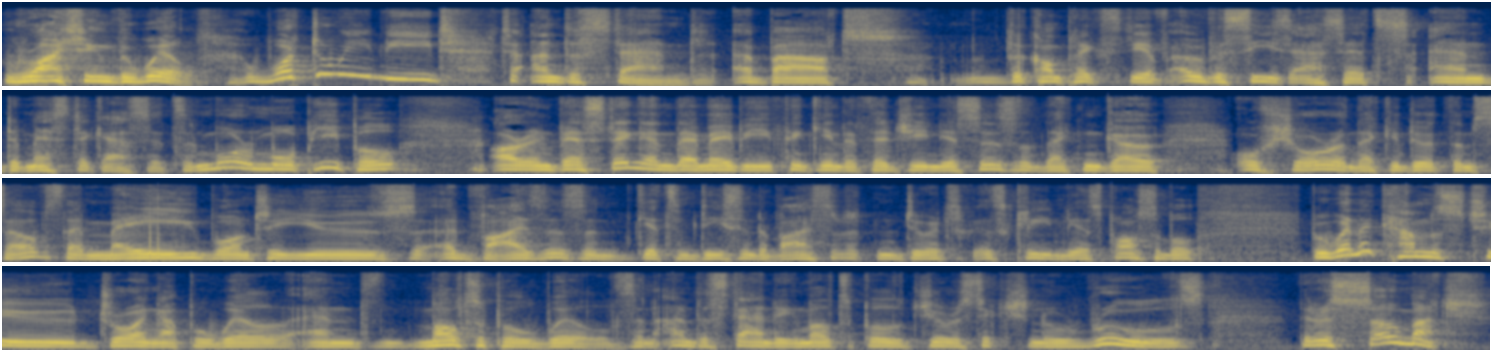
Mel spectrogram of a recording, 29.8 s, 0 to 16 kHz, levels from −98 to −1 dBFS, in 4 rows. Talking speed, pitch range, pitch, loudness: 170 wpm, 115-140 Hz, 125 Hz, -23 LUFS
